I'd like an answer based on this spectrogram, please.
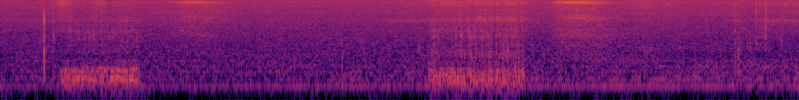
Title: Elmo Snoring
